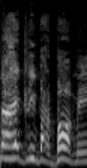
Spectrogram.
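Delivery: pushy, combative, aggressive, very high-pitched voice. Retelling how a man talked his way past club security: imitating an aggressive complaint. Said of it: "He was so aggressive about it".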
